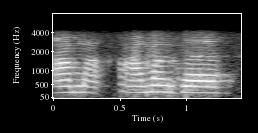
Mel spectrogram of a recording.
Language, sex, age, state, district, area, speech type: Tamil, female, 45-60, Tamil Nadu, Tiruchirappalli, rural, conversation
